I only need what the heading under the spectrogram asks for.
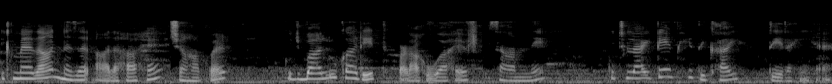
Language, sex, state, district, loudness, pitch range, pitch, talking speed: Hindi, female, Chhattisgarh, Balrampur, -30 LUFS, 180-285 Hz, 235 Hz, 165 wpm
